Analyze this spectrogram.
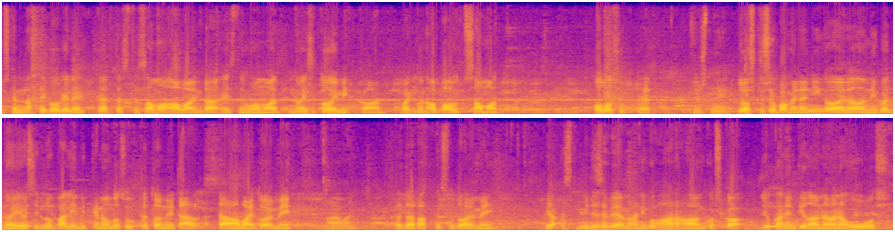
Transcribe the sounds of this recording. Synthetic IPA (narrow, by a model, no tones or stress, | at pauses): joskɑnelæht̪eːkokeliɑkæyt̪ːæːsi̥t̪æsɑmɑ̰ːʔɑʋɑint̪ɑʔḛisit̪nehuɑmoɑːet̪noeiset̪oimikːɑ̰ːnʋɑikːonɑ̰pɑut̪sɑmɑt̪ | olosuht̪ḛːt̪ | joskusjopɑmenːæniːŋkɑwɑit̪ɑlːɑniːŋkuet̪noeiosilːoʋʋæliːmit̪̚kæneolosuht̪eːt̪ːo̰nnit̪æ̰ːt̪æːɑʋɑint̪o̰imḭː | t̪æt̪ærɑt̪kɑst̪ːɑt̪oimiː | jɑsi̥t̪mit̪eseʋiæʋæhæniːŋkuhɑrhɑːŋkoskɑ | jokɑnent̪ilɑnːeonɑinɑuːs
